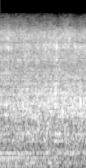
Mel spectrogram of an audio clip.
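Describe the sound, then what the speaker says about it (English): Water splashed into a hot pan of cabbage and tofu vegan dumplings that are pan-frying golden brown, a loud, dense hiss and sizzle of sputtering liquid filling the whole moment, with no talking. "then we put a bit of water in"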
